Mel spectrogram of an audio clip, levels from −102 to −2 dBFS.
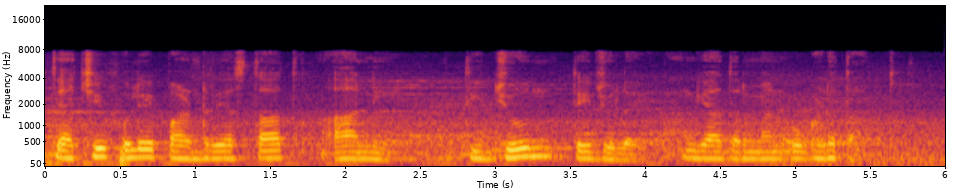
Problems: constant background noise, continuous background conversations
